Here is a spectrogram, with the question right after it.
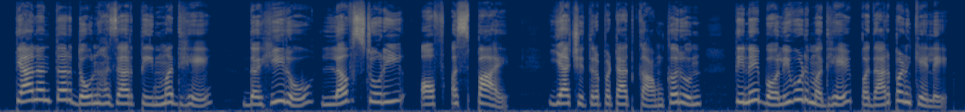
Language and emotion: Marathi, neutral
